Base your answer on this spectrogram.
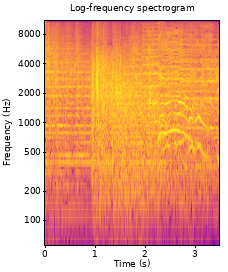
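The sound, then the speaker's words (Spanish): A land mine explodes as a tank weaves through a minefield. A steady mechanical hum gives way to a sudden loud blast about a second in, followed by sustained rumbling. “Una mina estalla sin producirles daños.”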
